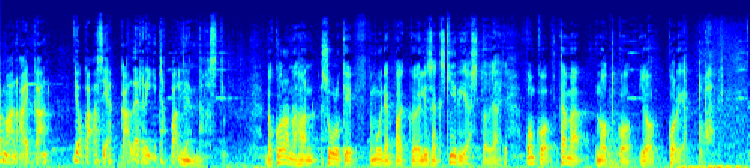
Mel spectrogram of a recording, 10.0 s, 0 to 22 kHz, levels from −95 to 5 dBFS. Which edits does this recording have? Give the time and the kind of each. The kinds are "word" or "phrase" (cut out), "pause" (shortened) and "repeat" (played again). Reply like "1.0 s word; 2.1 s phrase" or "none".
4.9 s word; 5.9 s word; 8.9 s word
